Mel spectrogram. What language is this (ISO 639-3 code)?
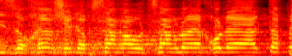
heb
